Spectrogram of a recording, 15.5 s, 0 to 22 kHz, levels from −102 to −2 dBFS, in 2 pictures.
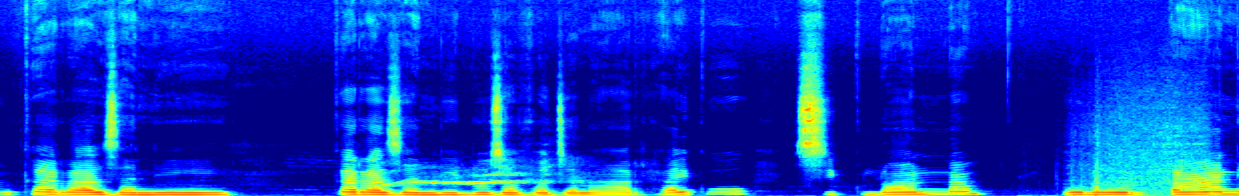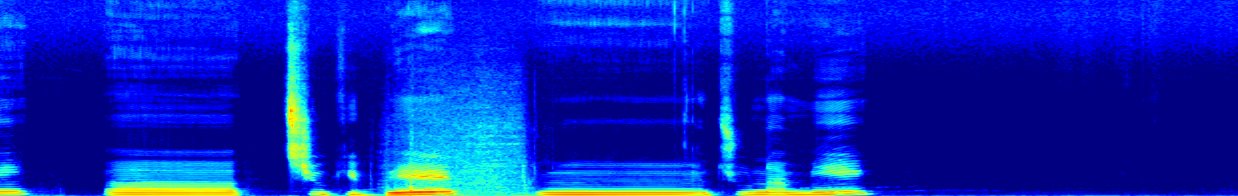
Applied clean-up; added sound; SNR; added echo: none; Drawer open or close; 17 dB; none.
